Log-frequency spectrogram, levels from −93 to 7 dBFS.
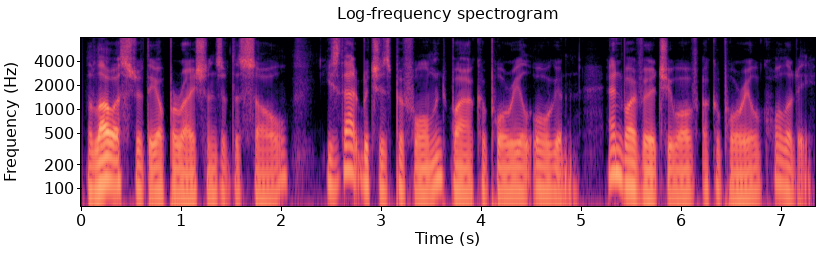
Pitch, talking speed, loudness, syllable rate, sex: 95 Hz, 195 wpm, -21 LUFS, 5.7 syllables/s, male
